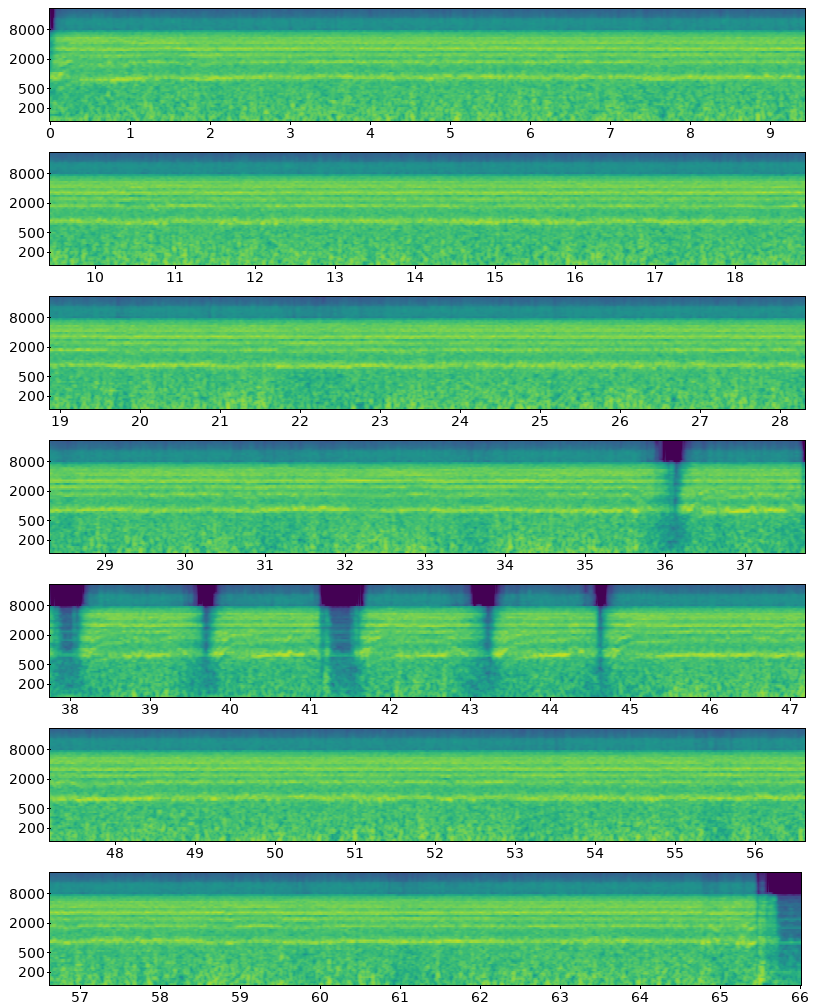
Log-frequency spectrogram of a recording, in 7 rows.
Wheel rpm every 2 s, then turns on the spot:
160, 230, 230, 230, 230, 230, 230, 230, 230, 230, 220, 220, 230, 230, 220, 220, 220, 190, 130, 100, 110, 120, 140, 200, 220, 230, 220, 220, 230, 230, 230, 230, 150.
none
